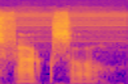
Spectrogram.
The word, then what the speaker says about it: forecastle: And foxhole is spelled forecastle, and some people pronounce it that way, but kind of the old-timey way to pronounce it was foxhole.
